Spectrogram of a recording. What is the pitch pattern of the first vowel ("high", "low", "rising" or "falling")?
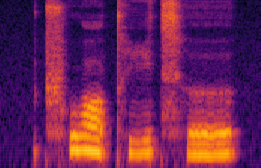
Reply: falling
